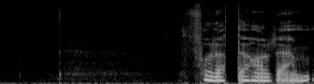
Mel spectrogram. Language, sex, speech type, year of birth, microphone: Norwegian, female, spontaneous, 1958, Sennheiser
